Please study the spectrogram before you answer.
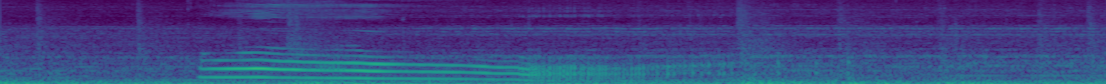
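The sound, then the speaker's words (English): A bestial, bird-like roar of a huge winged creature at night, a single drawn-out harmonic call sliding downward in pitch over a constant rumbling background. “From atop of it, tremendous wings rise, stretching into the night. A roar, bestial and avian, echoes across all of the Isle of Solstice.”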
